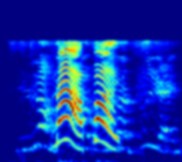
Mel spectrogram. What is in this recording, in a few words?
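"waste", Mandarin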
